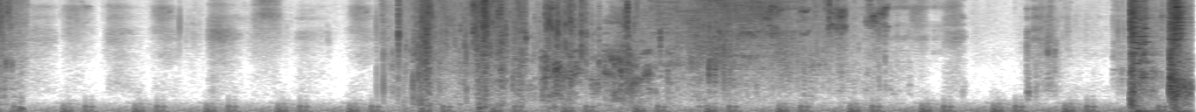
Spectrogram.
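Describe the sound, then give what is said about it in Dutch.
Fish being cut: a wet crunching, chopping sound that begins a few seconds in and continues over a steady, regular low thumping pulse like a heartbeat. No voices. “En we horen de geluiden van vis die gesneden wordt.”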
